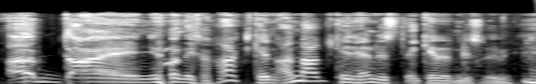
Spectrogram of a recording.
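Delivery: comic plea from a sickbed; mock desperation. Sick guest phoning the hotel desk, mock desperate. Retold sick phone call, not understood.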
